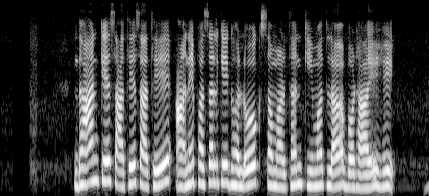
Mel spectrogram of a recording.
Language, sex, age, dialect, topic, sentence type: Chhattisgarhi, female, 25-30, Eastern, agriculture, statement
